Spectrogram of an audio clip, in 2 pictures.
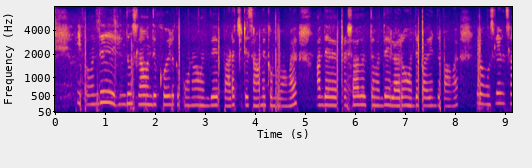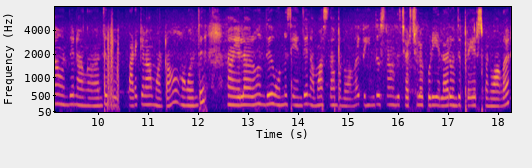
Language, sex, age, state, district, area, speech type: Tamil, female, 18-30, Tamil Nadu, Sivaganga, rural, spontaneous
